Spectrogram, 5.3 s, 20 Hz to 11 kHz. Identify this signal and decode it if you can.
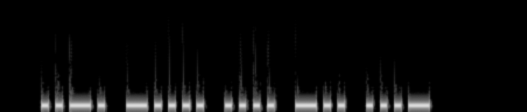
Morse code, heard as a keyed tone, about 17 wpm, 700 Hz. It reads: F6HDV
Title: DXCC-100 Call Signs - 5 Characters - 17wpm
